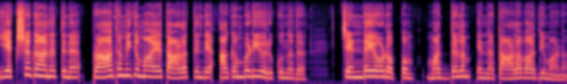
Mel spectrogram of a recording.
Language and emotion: Malayalam, neutral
